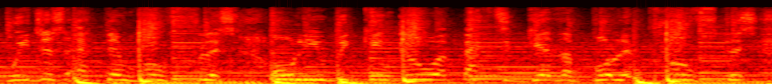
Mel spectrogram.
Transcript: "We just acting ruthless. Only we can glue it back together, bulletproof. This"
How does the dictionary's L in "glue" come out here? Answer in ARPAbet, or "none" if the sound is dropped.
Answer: none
